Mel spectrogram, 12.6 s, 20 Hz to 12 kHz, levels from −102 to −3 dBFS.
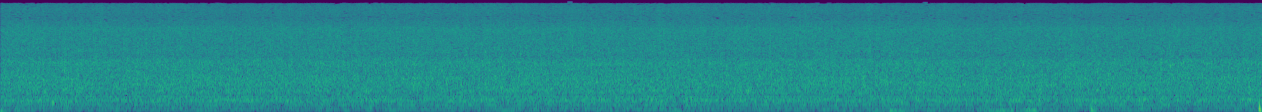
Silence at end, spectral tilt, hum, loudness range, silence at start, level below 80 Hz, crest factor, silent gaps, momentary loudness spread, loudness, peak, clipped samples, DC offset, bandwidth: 0 s; -1 dB/octave; none; 0 LU; 0 s; -58 dBFS; 18 dB; none; 1 LU; -32 LUFS; -16 dBFS; under 0.1%; under 0.1%; 12 kHz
